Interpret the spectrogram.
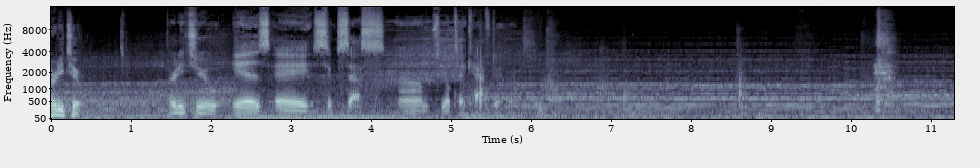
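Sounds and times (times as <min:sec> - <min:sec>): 
speech: 0:00.0 - 0:00.5, 0:01.5 - 0:06.4
person sneezing: 0:10.2 - 0:10.6.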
